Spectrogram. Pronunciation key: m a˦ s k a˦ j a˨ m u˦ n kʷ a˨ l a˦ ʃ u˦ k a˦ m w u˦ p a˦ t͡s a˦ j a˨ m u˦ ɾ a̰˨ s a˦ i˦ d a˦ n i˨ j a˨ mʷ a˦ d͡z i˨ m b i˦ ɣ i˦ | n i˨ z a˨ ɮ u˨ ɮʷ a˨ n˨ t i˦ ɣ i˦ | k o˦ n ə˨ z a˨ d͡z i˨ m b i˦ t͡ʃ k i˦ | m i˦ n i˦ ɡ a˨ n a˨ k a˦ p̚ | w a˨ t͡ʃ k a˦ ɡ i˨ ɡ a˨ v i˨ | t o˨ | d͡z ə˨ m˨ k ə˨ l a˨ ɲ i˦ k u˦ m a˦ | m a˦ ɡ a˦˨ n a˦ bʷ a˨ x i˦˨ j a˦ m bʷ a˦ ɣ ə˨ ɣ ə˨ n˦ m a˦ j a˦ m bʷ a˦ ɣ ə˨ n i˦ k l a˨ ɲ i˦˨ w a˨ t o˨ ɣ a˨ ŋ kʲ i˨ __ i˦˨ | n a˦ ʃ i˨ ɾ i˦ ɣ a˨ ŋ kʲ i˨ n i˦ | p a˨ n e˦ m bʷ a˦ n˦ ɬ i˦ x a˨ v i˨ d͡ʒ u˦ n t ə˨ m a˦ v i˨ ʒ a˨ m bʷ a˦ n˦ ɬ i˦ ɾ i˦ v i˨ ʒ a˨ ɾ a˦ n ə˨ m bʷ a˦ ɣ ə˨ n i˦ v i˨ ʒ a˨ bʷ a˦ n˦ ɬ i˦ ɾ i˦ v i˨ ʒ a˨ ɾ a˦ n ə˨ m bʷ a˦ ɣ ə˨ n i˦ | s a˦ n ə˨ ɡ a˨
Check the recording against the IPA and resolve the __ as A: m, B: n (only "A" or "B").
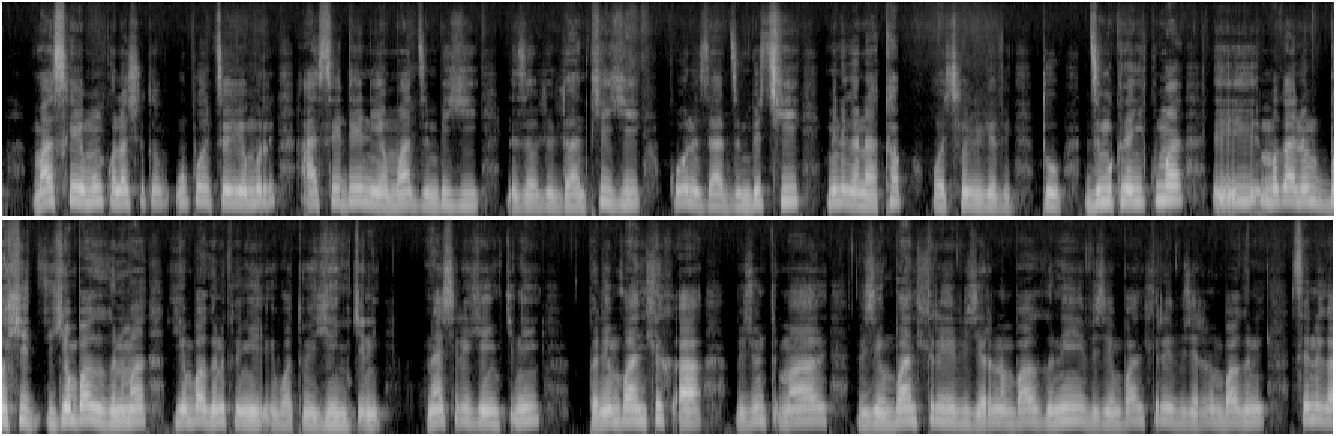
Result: B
